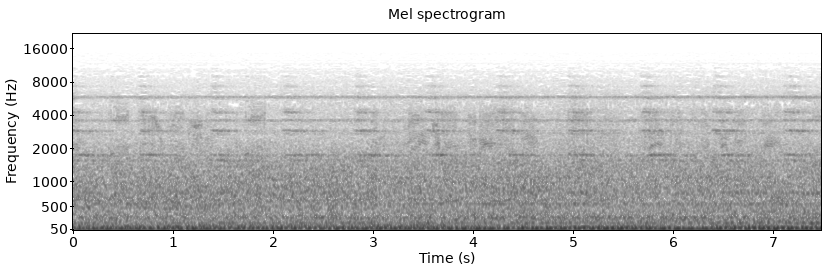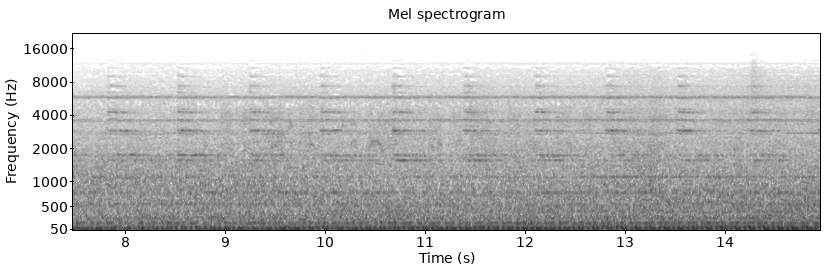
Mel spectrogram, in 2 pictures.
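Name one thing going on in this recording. A diesel locomotive engine rumbles loudly as it approaches and passes close by.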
